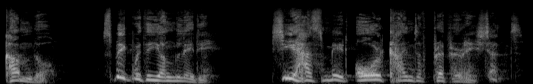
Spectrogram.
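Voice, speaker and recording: An actor playing a wry, worldly ally in a video game, theatrical and drawn-out, with a husky, creaky voice. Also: male voice, high voice, very animated, exaggerated voice. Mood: wry, musing. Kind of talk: video game character dialogue.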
